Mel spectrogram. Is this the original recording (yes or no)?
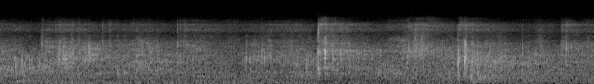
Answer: no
